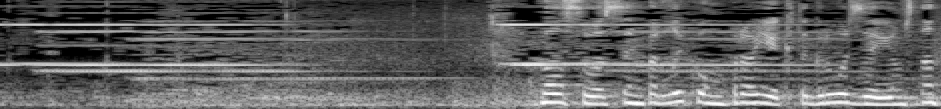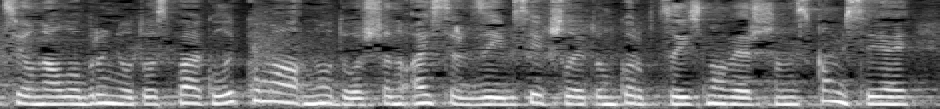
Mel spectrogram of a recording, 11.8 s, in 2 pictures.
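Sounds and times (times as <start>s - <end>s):
parliament chamber electric bell ringing: 0.0s - 6.5s
low murmur: 0.0s - 8.0s
speech: 3.4s - 11.7s.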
